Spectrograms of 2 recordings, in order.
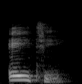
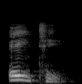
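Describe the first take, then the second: The two takes are said the same way.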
